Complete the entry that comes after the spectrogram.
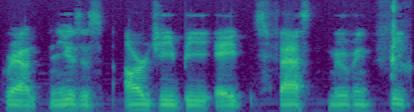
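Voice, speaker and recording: A man's voice: deep voice, monotone, slow, fairly bright tone, slight background noise. A man reading stage directions as narrator in an informal amateur script reading.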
